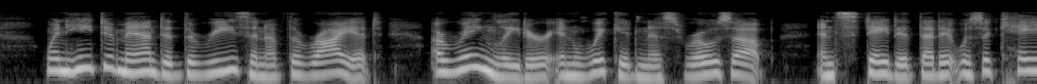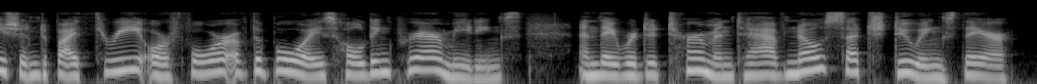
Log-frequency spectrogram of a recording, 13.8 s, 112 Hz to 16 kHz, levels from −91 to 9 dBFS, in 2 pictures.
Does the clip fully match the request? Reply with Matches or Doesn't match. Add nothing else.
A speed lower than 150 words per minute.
Doesn't match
